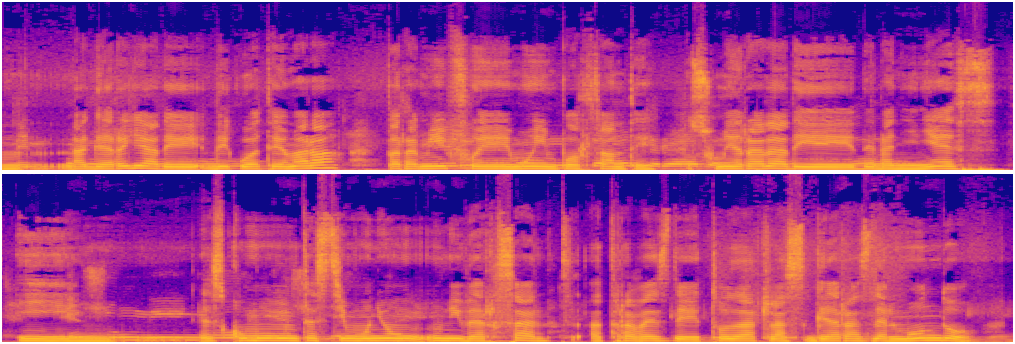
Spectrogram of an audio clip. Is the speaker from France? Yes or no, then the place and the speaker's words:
yes; France; Spanish is a second language; soy francesa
